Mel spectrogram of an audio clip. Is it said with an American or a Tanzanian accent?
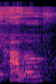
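Tanzanian. It is said with a Tanzanian accent.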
